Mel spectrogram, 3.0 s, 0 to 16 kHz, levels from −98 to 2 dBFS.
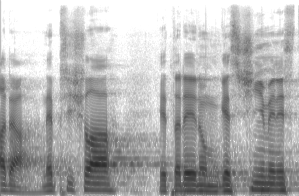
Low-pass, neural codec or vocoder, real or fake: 14.4 kHz; none; real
